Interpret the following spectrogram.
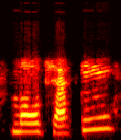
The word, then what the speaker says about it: Smulczeski: your last name um you say it like small chesky and you spell it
